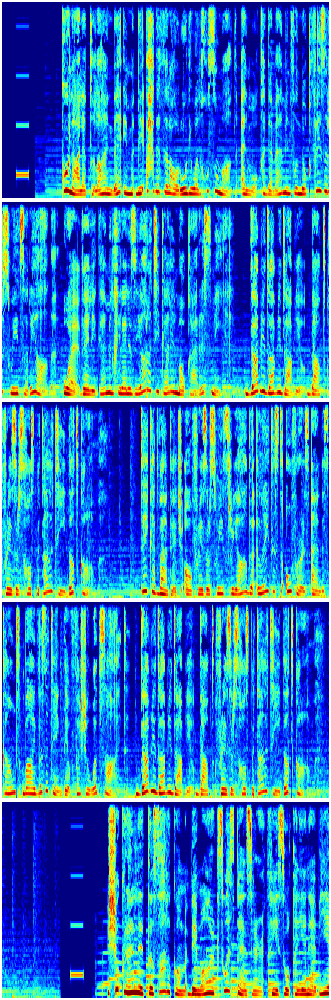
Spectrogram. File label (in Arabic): arabic ivr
